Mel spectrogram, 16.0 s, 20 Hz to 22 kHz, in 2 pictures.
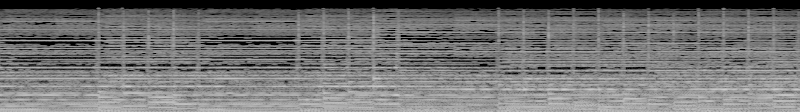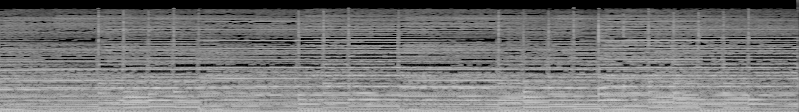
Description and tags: short loops 21 02 2015 3
made in ableton live 9 lite
- vst plugins : Alchemy
- midi instrument ; novation launchkey 49 midi keyboard
you may also alter/reverse/adjust whatever in any editor
gameloop game music loop games dark sound melody tune church techno bootup intro
church, dark, game, gameloop, games, loop, melody, music, sound, techno, tune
